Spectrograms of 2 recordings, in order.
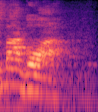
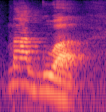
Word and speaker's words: mágoa: Esse O aqui, perceba que ele tem som de U. Percebeu? Ninguém diz magoar. As pessoas dizem mágoa.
